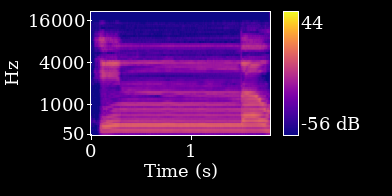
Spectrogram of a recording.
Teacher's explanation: انہ، نون کے اوپر شد ہے، غنہ کریں گے · ہا کو کھینچ کر پڑھیں گے ایک الف کے برابر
